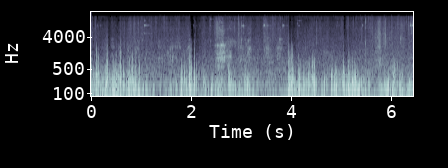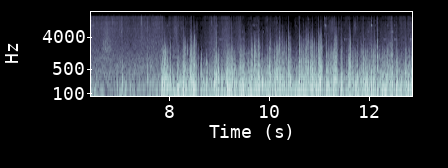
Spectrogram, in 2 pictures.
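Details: Two pet dogs, a Weimaraner and a collie, playing roughly together in snow for the first time; short yips and whimpers break through loud, low scuffling and crunching, with a few brief barks between bursts of rough play.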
